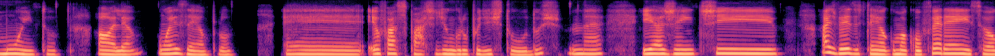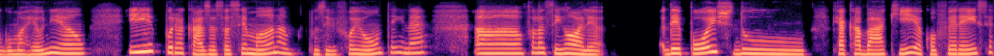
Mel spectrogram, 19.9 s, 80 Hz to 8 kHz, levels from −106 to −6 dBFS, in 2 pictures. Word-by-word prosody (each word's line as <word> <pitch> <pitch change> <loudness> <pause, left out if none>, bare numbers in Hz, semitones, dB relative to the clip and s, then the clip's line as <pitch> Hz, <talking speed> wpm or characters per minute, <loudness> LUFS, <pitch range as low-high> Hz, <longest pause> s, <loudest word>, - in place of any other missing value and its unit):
Muito. 205 -3 +1 0.4
Olha, 185 -2 +2 0.2
um 215 0 0
exemplo, 180 -5 -2 0.5
eh, 200 -2 -1
eu 220 - +1
faço 225 0 -1
parte 205 0 -5
de 210 - 0
um 200 - +3
grupo 200 0 -1
de 190 - -2
estudos, 195 +4 -4
né, 220 0 -1 0.4
e 220 +2 +4
a 225 0 +4
gente, 225 +1 +2 0.4
às 285 -2 +2
vezes, 235 -3 +2
tem 210 -2 +1
alguma 200 +1 +2
conferência 220 +2 +1
ou 195 - +2
alguma 190 +1 -1
reunião. 235 +5 +1 0.4
E, 320 +3 +5
por 275 -1 +1
acaso, 205 -6 -1
essa 200 +1 -2
semana, 230 +2 +1
inclusive 195 -2 -5
foi 220 +4 -2
ontem, 255 +7 -1
né, 260 +2 -1 0.5
hã, 240 0 +3
falou 265 0 -1
assim: 235 -2 0
"Olha, 200 -5 +2 0.6
depois 245 +7 +3
do 210 -3 +1 0.2
que 220 - -1
acabar 210 -2 +2
aqui 225 +5 -1
a 225 - -1
conferência, 215 +6 -1
220 Hz, 135 wpm, -25 LUFS, 200-235 Hz, 0.6 s, E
